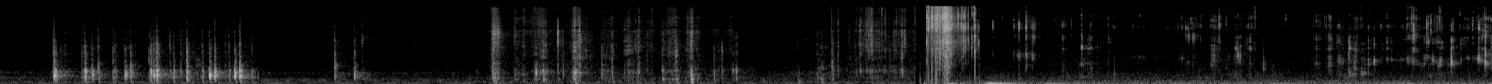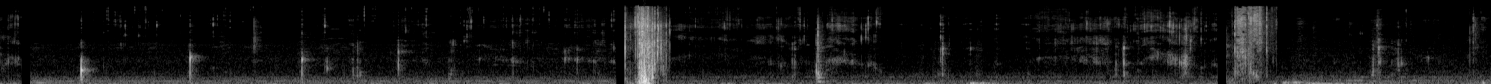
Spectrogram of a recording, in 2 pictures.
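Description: Close-miked mouth sounds of a person biting and chewing food, with crunching and a few loud, sharp bites, the loudest about two-thirds of the way through.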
